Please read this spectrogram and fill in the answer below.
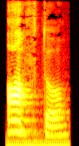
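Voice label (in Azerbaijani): "avto", Azerbaijani; Orfoqrafiya Lüğəti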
